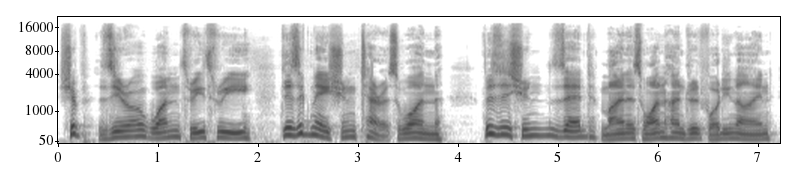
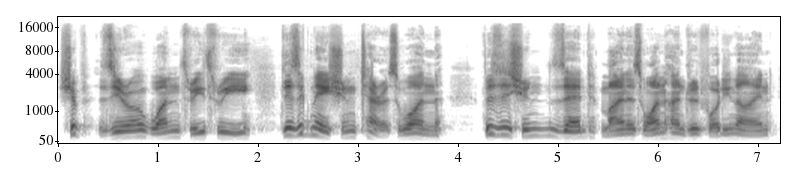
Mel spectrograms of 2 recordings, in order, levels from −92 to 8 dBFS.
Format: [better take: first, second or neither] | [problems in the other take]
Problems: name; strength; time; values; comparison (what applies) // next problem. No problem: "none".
first | thin; somewhat; fading below 300 Hz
